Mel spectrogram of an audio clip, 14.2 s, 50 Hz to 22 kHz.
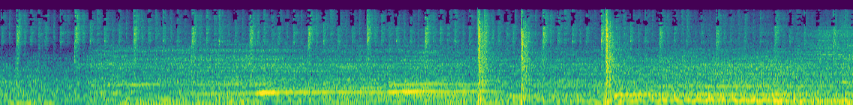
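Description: Jet ski engines running at speed, their pitch rising as they accelerate, under dramatic soundtrack music. Three sharp hits come near the 8 and 10 second marks.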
